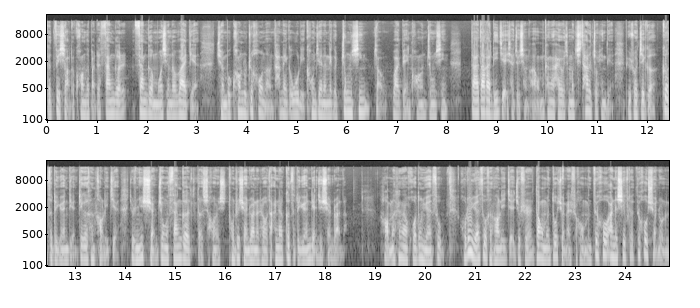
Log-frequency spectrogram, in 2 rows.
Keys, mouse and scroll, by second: 12.0-13.0 drag, 13.7 r, 18.8-19.7 drag, 23.2 click, 23.7 click, 24.5 shift+drag.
